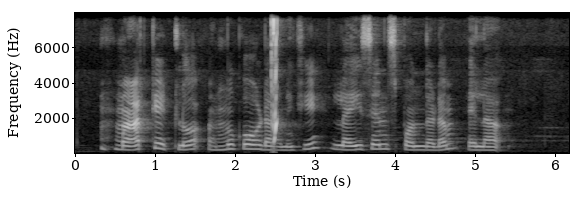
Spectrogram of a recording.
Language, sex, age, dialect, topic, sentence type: Telugu, female, 18-24, Utterandhra, agriculture, question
